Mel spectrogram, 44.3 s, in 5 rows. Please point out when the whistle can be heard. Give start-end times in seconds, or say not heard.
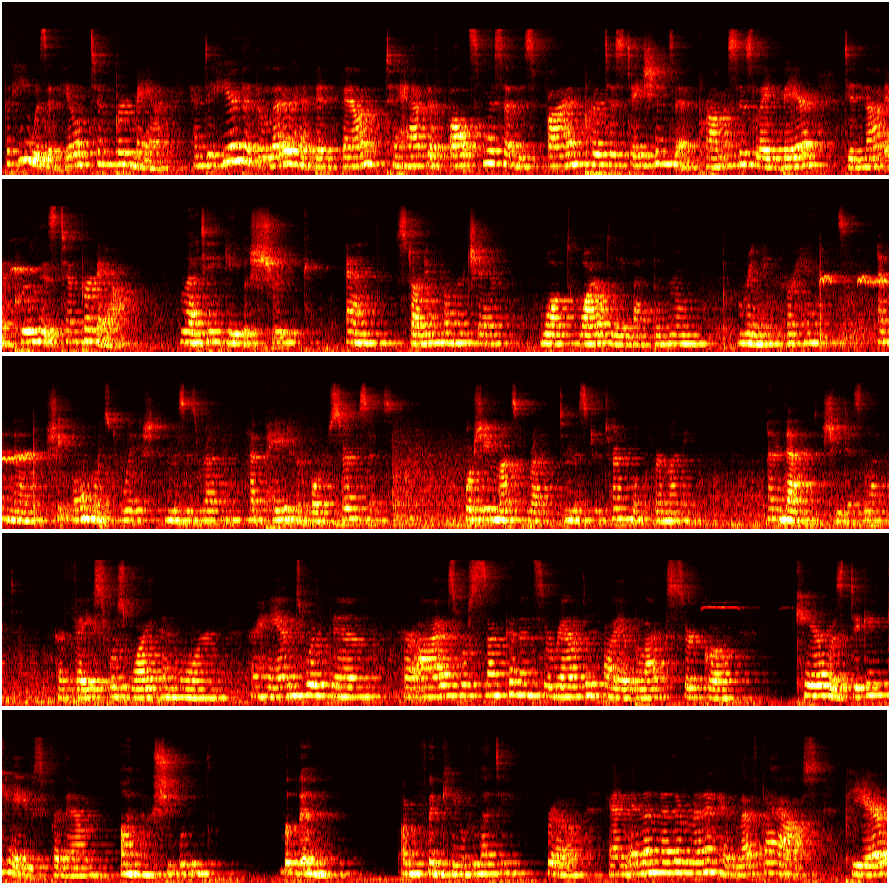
8.9-9.3, 17.0-18.1, 33.5-34.5.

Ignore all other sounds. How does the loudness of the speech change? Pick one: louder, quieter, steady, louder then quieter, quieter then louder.
steady.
